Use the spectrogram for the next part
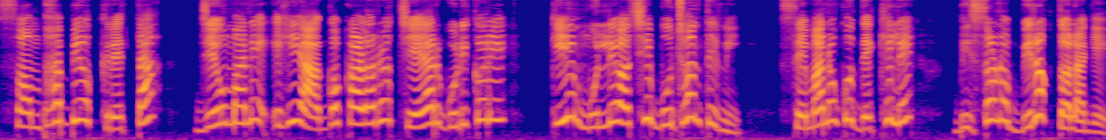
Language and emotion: Odia, angry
